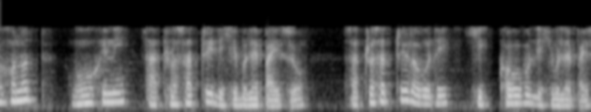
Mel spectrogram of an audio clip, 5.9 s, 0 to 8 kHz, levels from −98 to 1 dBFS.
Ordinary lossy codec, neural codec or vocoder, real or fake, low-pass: AAC, 16 kbps; none; real; 7.2 kHz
